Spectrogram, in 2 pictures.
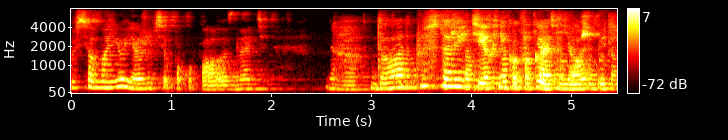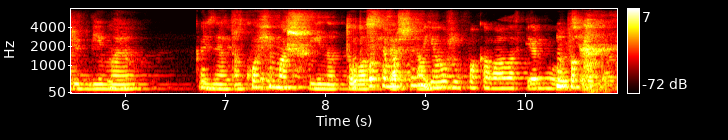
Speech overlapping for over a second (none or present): present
